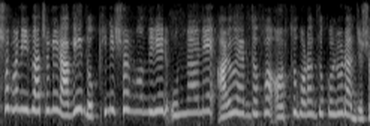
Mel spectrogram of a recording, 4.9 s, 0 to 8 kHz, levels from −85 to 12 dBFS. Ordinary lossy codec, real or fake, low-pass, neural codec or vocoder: Opus, 16 kbps; fake; 7.2 kHz; autoencoder, 48 kHz, 32 numbers a frame, DAC-VAE, trained on Japanese speech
